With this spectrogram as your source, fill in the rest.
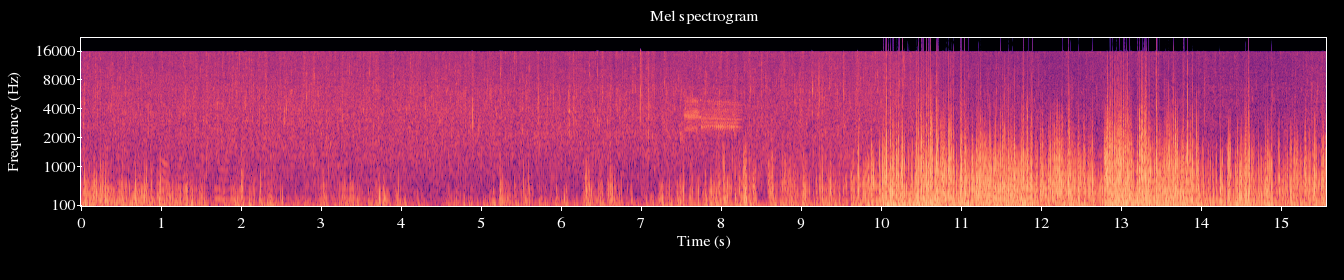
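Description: Small waves lap against the shore.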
